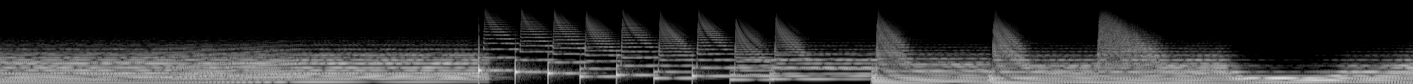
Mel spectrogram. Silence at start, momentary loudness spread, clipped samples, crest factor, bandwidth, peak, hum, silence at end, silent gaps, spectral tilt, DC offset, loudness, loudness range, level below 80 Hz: 0 s; 8 LU; under 0.1%; 20 dB; 11 kHz; 0 dBFS; none; 0 s; none; -7.5 dB/octave; under 0.1%; -21 LUFS; 5 LU; -32 dBFS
